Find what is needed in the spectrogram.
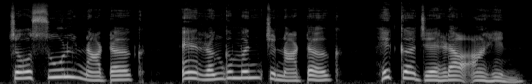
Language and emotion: Sindhi, neutral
